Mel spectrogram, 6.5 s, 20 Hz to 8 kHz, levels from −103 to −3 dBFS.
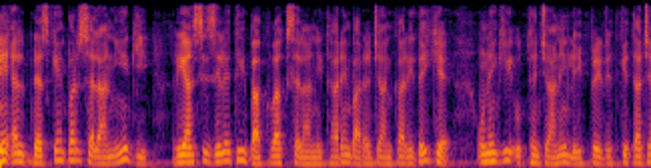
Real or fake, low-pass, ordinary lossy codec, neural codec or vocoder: fake; 7.2 kHz; none; codec, 24 kHz, 6 kbps, HILCodec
